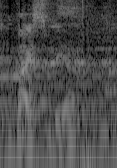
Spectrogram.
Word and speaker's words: Weissbier: Weissbier. It's nice to know that you know that W's are pronounced like V's.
